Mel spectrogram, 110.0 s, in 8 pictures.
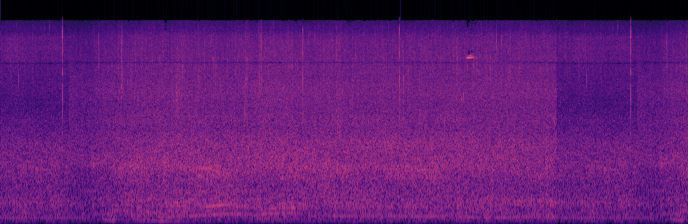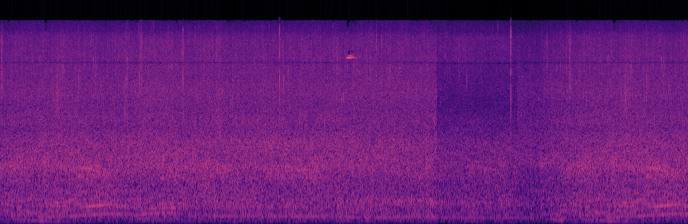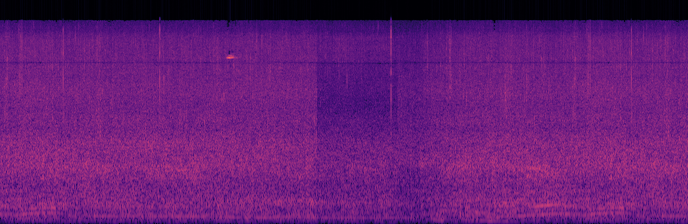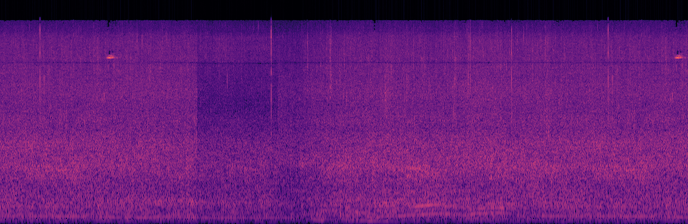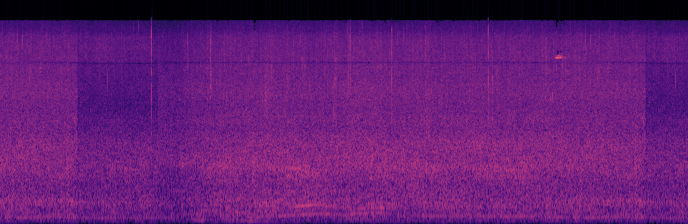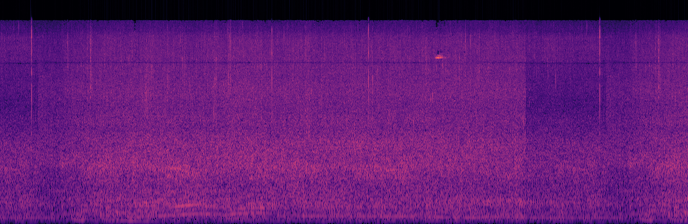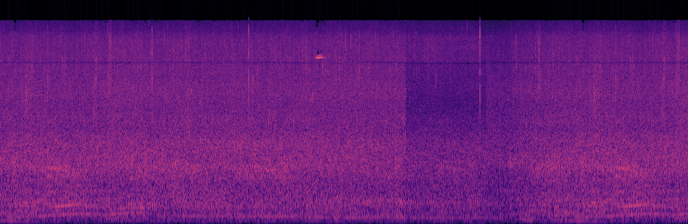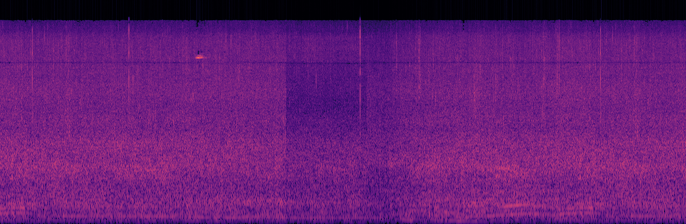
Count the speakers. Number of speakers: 0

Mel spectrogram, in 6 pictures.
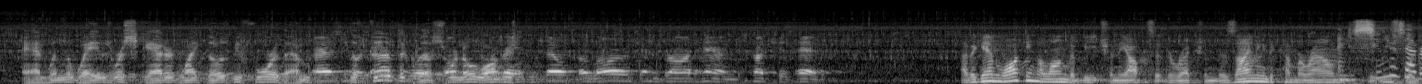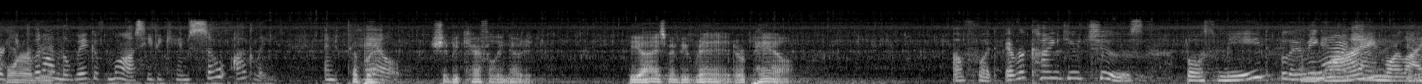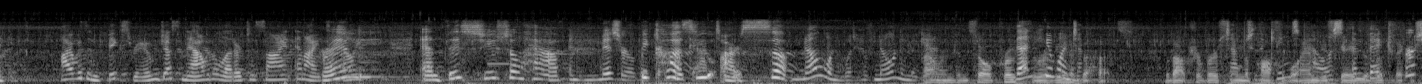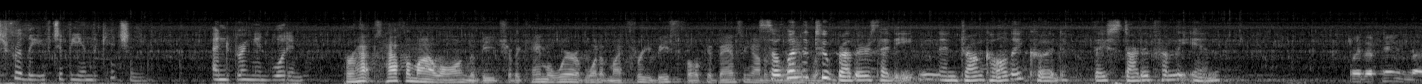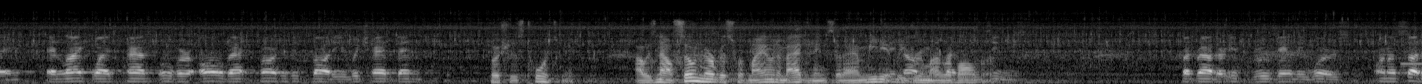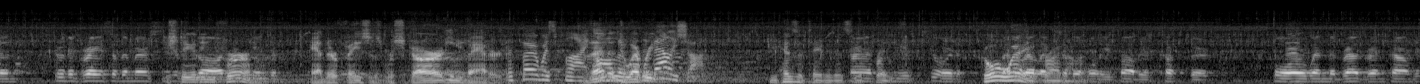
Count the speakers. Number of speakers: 7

